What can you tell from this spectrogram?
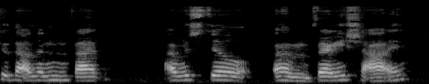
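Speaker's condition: Cerebral palsy; diagnosed at 9 months after delayed development

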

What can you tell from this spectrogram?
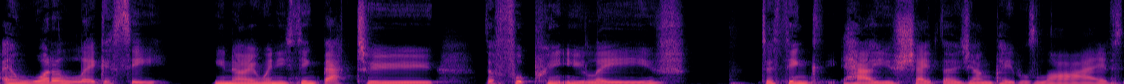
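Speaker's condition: No condition

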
